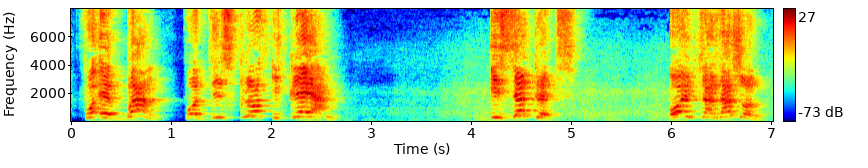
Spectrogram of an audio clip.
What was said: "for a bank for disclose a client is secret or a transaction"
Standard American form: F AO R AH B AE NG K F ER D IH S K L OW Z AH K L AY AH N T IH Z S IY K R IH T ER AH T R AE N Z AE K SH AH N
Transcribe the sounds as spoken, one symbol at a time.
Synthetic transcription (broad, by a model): F AO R AH B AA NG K F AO D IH S K L OW S AH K L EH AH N IH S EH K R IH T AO AH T R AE N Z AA K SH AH N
